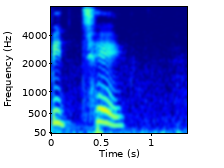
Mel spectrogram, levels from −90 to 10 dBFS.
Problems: background sounds at intervals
